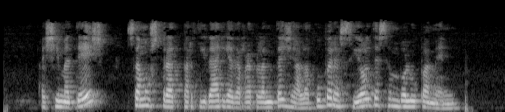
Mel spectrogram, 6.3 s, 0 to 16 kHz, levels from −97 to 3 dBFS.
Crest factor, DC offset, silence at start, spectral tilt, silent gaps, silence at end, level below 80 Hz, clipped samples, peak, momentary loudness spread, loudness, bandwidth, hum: 16 dB; under 0.1%; 0.05 s; -6 dB/octave; none; 0.45 s; -60 dBFS; under 0.1%; -8 dBFS; 10 LU; -24 LUFS; 8 kHz; none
